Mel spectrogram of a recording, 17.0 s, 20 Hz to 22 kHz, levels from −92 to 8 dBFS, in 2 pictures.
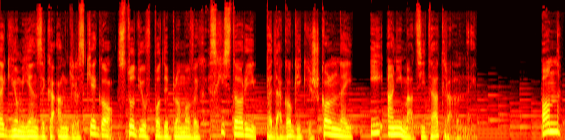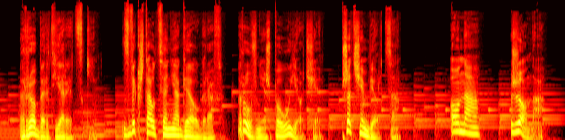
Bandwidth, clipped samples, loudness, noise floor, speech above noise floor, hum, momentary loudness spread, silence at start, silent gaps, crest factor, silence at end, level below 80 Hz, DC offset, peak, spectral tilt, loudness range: over 20 kHz; under 0.1%; -19 LUFS; -39 dBFS; 22 dB; none; 17 LU; 0 s; none; 18 dB; 0.2 s; -34 dBFS; under 0.1%; -2 dBFS; -6 dB/octave; 2 LU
